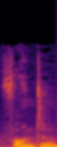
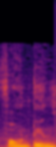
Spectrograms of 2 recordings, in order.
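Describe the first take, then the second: First: "फाउंटेन" as FOWN-tun; easier acceptable pronunciation. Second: "फाउंटेन" as fown-TAIN; full "ay" vowel at the end of "फाउंटेन"; inferior pronunciation. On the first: Teacher offering an easier option, "फाउंटेन" as FOWN-tun. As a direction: keep a short "tun" ending on "फाउंटेन". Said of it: "फाउंटेन से तो better ही है". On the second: Teacher citing the worse option, "फाउंटेन" as fown-TAIN. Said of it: "से तो better ही है". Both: Shown as a demonstration.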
